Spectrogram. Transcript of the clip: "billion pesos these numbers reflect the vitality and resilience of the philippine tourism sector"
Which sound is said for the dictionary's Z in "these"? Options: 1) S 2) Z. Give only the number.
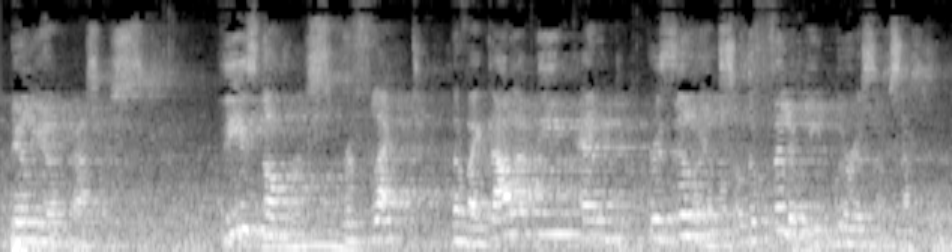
2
